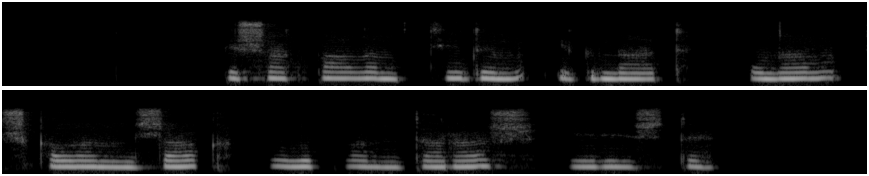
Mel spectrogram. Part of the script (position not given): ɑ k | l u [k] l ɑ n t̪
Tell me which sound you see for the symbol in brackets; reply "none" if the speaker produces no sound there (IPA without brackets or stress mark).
p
